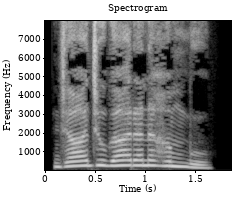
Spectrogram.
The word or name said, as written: ಜಾಜುಗಾರನಹಂಬು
